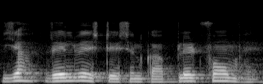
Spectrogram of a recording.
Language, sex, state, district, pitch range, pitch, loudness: Hindi, male, Uttar Pradesh, Lucknow, 130-165 Hz, 150 Hz, -18 LUFS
